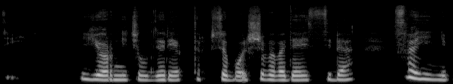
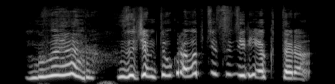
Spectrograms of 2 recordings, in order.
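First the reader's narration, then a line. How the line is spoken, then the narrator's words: Panicked shriek. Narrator (Russian): Завизжала Кэсси в панике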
